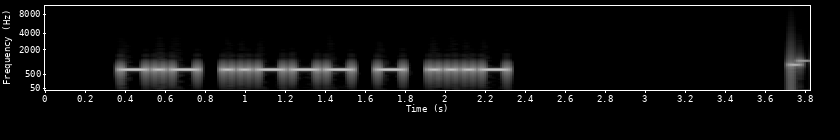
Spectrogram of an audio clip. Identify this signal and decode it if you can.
Morse code, heard as a keyed tone, about 27 wpm, 700 Hz. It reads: K2TV
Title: K1USN SST QSO Practice - 28wpm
